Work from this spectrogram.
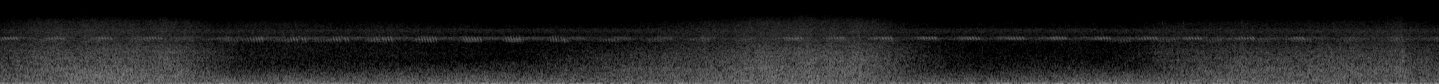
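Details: Crickets on a beach at night, binaurally recorded, produce a rapid high pulsed chirping from start to finish while waves break and recede in broad washes of noise.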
